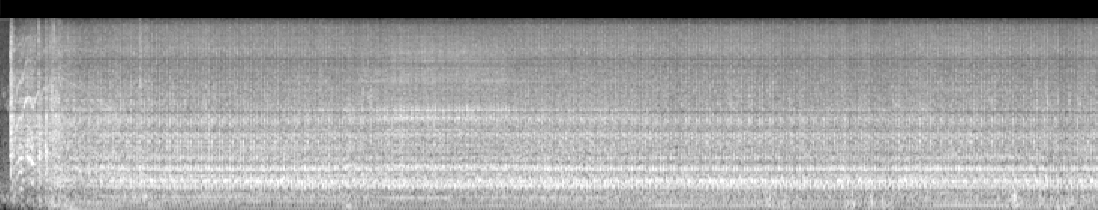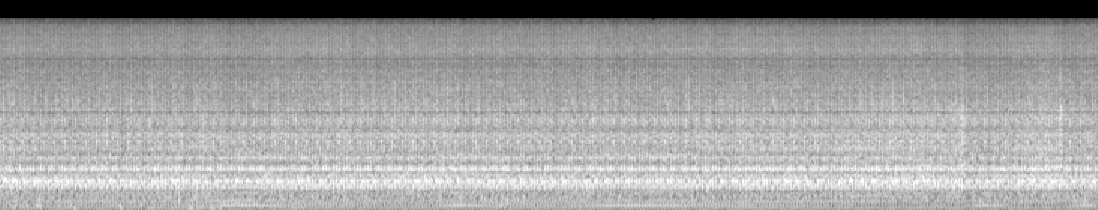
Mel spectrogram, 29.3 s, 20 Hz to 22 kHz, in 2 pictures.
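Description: A VW 1.9 TDI four-cylinder diesel engine (AFN) comes on abruptly and then idles steadily, with a steady whine from the power steering pump. The pump had been running low on fluid because of a leak and has just been topped up with ATF.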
